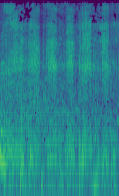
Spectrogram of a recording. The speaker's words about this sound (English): That guy who, I don't know whether he's grinding his teeth or something. It sounds something like that.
